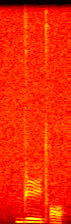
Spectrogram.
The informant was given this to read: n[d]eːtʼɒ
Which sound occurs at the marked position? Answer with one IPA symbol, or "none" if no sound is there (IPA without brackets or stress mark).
d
